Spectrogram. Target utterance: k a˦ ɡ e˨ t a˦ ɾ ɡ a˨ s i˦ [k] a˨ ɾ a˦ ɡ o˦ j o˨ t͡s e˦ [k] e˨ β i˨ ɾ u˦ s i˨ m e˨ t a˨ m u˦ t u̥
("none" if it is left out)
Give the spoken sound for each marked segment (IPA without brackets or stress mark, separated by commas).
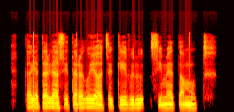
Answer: t, k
